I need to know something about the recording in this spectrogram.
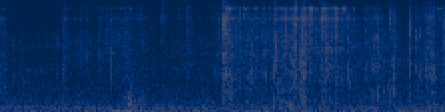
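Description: Small fishing-tackle pieces, such as beads and a rattle, being handled and picked through at a table: soft fiddling at first, then from about two seconds in a quick run of light clicks and rattles.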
